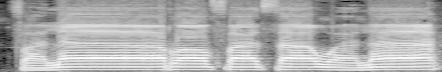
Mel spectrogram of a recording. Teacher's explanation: huruf ro dibaca tebal karena dia memiliki tanda baca fathah. Dibaca tebal atau dibaca tabkhim.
